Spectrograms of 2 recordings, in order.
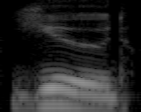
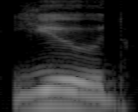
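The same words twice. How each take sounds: First: The two words are contracted into one syllable. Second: The same.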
